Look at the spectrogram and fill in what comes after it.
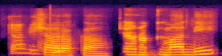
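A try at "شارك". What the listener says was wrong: Syaraka panjang. Kan ada alif. Alifnya di mana? Setelah fa'il.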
